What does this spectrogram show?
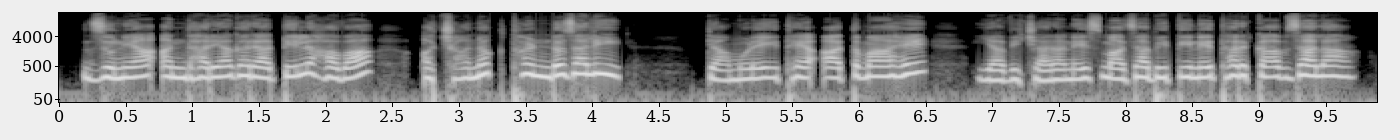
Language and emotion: Marathi, fearful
